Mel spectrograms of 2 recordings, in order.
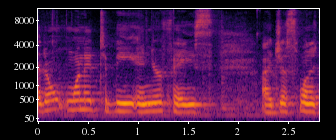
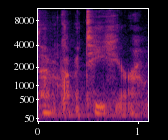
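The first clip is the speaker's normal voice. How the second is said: hushed unvoiced whisper, much softer; 3 semitones lower, 13 dB quieter, faster than usual. Real, not acted. Vlogger telling viewers about her tea, whispering. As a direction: murmur it under your breath.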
